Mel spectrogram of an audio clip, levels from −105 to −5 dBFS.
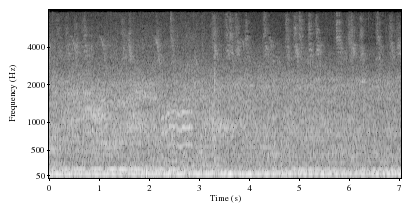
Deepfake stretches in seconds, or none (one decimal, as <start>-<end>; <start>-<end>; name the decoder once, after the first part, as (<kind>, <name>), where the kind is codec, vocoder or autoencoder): none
